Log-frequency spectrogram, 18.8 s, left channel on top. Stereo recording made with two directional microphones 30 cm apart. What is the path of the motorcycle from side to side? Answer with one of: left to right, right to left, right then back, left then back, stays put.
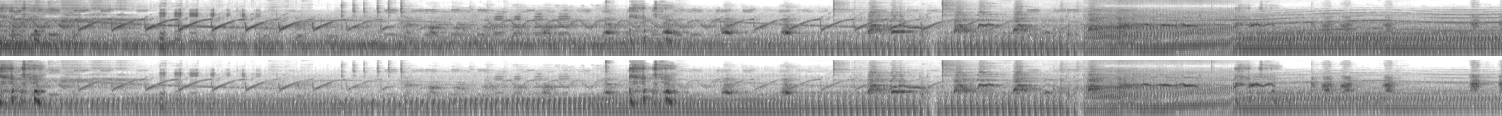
right to left.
